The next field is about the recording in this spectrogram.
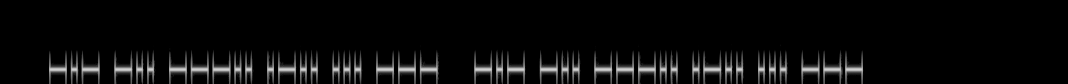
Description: Morse code, heard as a keyed tone, about 22 wpm, 700 Hz. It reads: KD8LSO KD8LSO
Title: USA Call Signs Repeated 2x 22wpm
